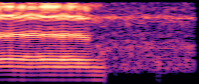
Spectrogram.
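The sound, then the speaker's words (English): A bus engine just started and idling, a steady buzzing hum with a rich even drone that drops away abruptly after about half a second, leaving a faint residue. “Hey, I got the bus going.”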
